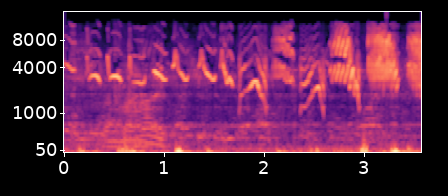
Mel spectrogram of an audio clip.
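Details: Large-billed seed-finch (twa-twa) singing in a bird race at the Berbice bird ground, New Amsterdam, Guyana: quick clear whistled down-slurred notes give way to rising swoops and dense buzzy trills, over soft low thuds.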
